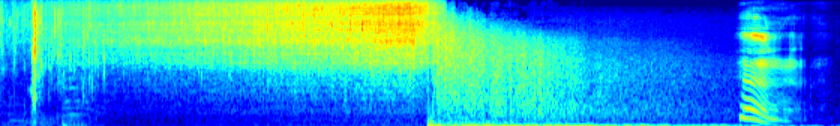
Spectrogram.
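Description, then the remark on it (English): Loud frying sizzle of fizzy pancake batter on a griddle hisses steadily, then a sudden deep boom erupts partway through as the pancake explodes, and keeps rumbling and crackling under the sizzle. A brief voice cuts in near the end. “We can't eat it if it's exploding on the griddle.”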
